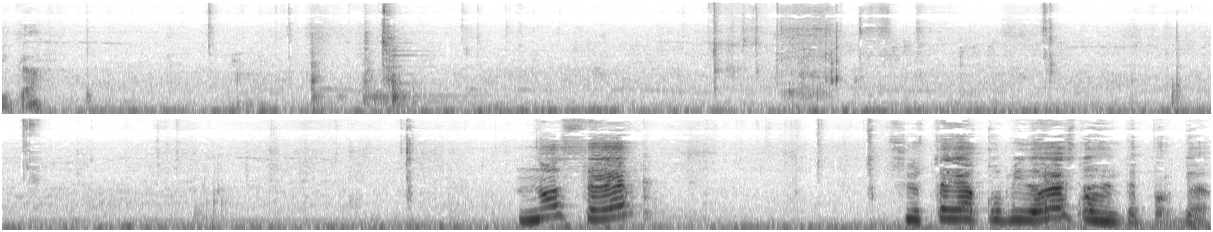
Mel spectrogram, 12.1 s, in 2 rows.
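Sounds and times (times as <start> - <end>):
low steady rumble: 0.0 - 12.0
mouth chewing and sucking fruit: 3.5 - 8.5, 9.6 - 10.6.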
